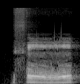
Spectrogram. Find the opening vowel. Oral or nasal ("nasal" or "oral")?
nasal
